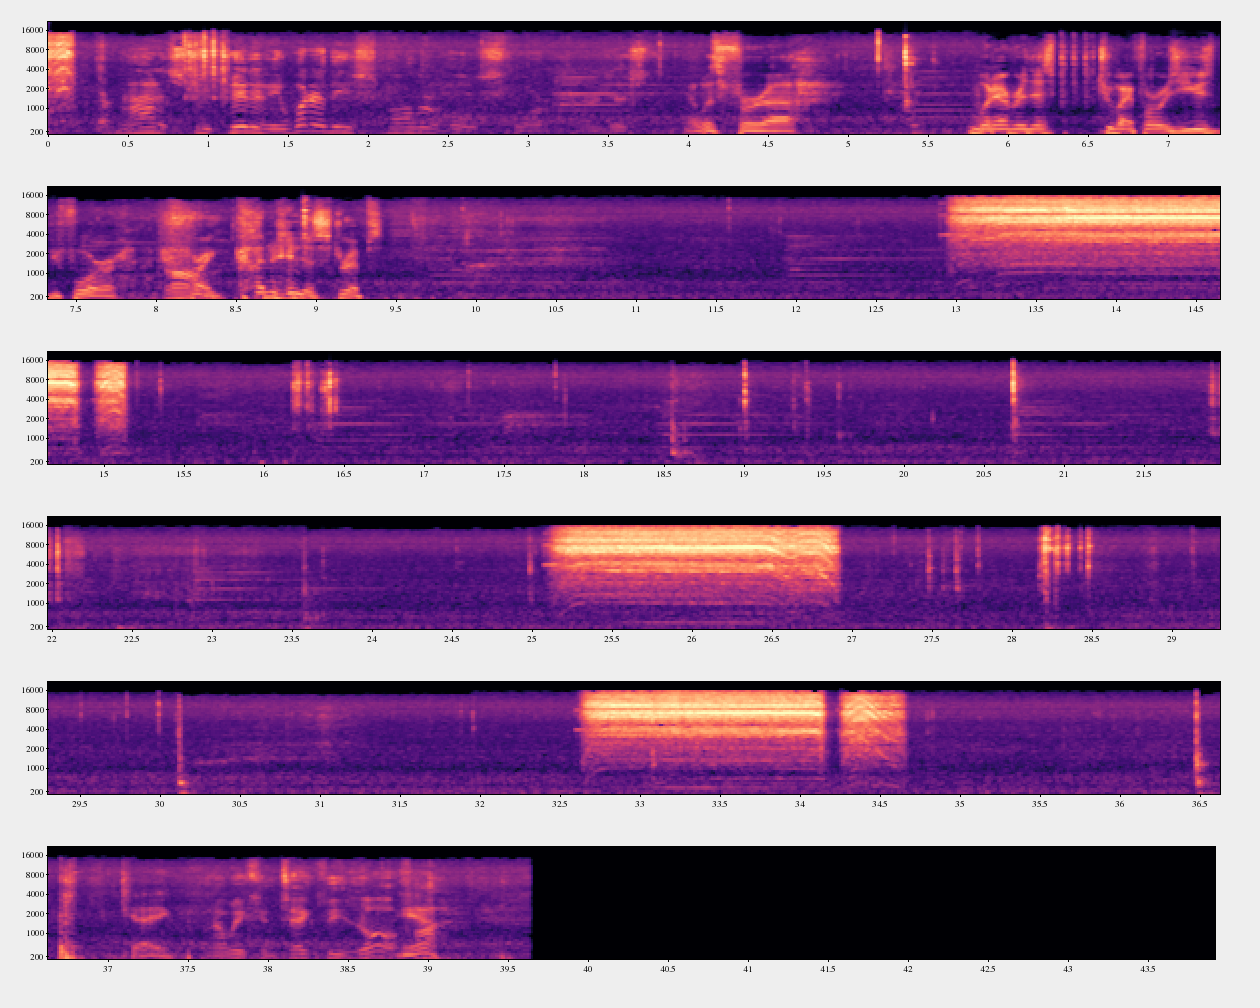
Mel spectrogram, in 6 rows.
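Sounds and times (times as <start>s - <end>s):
cordless drill whining: 0.0s - 0.2s, 12.9s - 15.2s, 25.1s - 27.0s, 32.6s - 34.7s.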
